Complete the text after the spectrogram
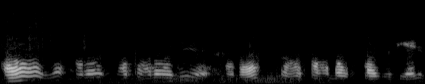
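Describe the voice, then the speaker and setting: A man's voice: on the high side, a little fast, breathy edge, no room sound. A man calling in to a show and chatting casually, his voice muffled on the phone as if he were talking into a cup. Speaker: caller. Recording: tinny muffled phone line.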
